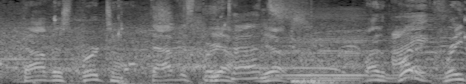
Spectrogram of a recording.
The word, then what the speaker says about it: Davis Bertāns: Oh, well, now, at this point in my life, it's Davis Bertāns. Is that how you say his name? Davis Bertāns. Davis Bertāns?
